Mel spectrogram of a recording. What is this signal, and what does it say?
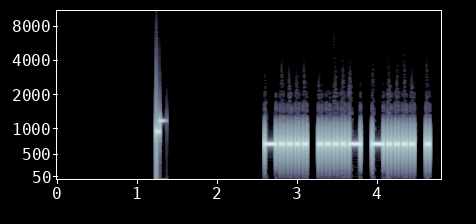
Morse code, heard as a keyed tone, about 25 wpm, 700 Hz. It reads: 646E
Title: Four Challenging Letter-Number Combinations 25wpm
